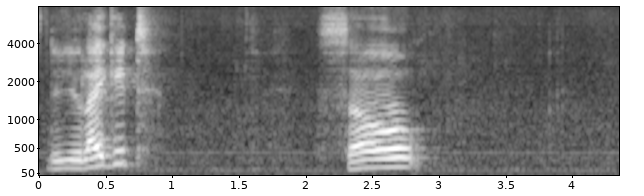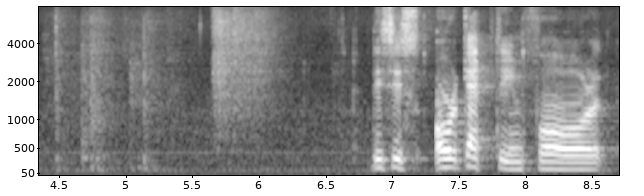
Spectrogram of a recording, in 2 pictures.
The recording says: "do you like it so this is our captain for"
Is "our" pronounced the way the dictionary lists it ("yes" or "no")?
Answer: yes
